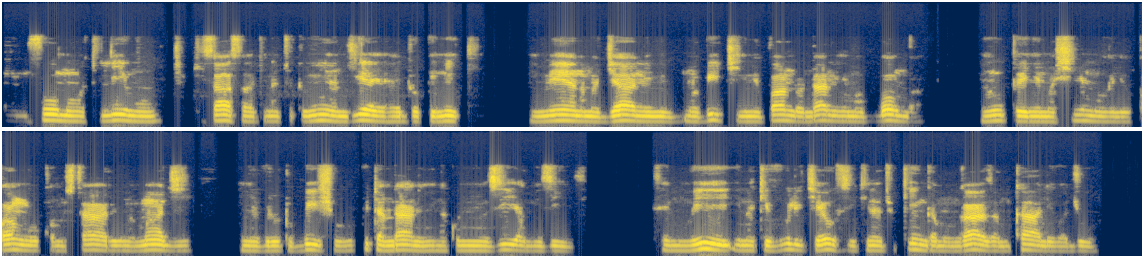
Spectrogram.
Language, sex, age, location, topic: Swahili, male, 25-35, Nairobi, agriculture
